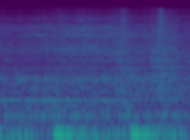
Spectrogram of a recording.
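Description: Tank engines running, a deep uneven rumble with a steady low hum under it.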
